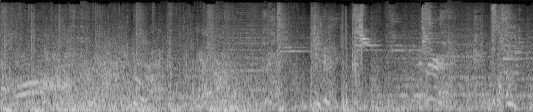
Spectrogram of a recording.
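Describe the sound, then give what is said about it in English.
Heavy, forceful punches land in a fist fight between two muscle-bound brutes in a film scene: dense crashing thuds and smacks that pile up continuously and loudly over eight seconds. “Nemo watches as the two muscle-bound freaks run at each other and slug it out, exchanging punches of terrifying force.”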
